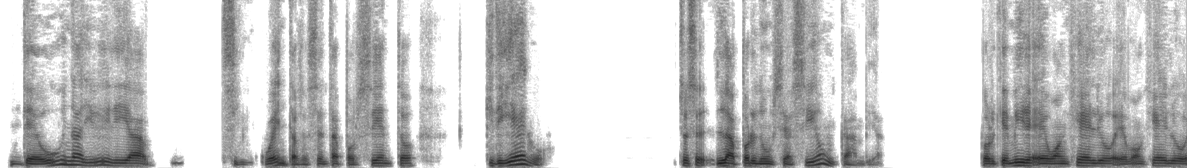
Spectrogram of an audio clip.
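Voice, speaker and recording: A man preaching an expository Bible lesson in a conversational way, often tagging sentences with questions, pausing on fillers and rephrasing his points. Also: lowish voice, vocal fry, dark tone, dry recording, clean studio sound. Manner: conversational, frequent "¿no?" tag questions and hesitant fillers; repeats and rephrases points while explaining.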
